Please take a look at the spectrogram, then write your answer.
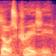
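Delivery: low, soft understated remark; mock unfazed veteran; shrugging it off quietly; deadpan calm. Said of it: "just standing there like".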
